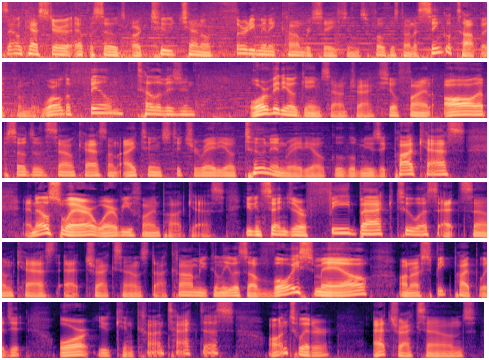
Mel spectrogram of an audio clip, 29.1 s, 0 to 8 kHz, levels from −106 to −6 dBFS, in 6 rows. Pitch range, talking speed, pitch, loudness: 95-130 Hz, 155 wpm, 110 Hz, -22 LUFS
